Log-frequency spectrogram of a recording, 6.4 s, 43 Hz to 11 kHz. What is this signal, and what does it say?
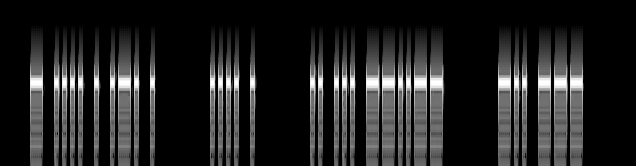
Morse code, heard as a keyed tone, about 30 wpm, 700 Hz. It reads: THERE HE IS, DO
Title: 2x Word-Spacing - Sentences from Top 100 Words - 30wpm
